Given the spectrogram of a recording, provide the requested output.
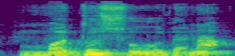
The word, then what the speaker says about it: ಮಧುಸೂದನ: ಕೃಷ್ಣನನ್ನ ಮಧುಸೂದನ ಎಂದು ಕರೆಯಲಾಗುತ್ತದೆ ಸೂದನ ಅನ್ಬೇಕಾದರೆ ದ ಅಲ್ಪಪ್ರಾಣವೇ ಇರಬೇಕು ಇಲ್ಲಿ ಸರಿಯಾಗಿದೆ ಅಂದ್ರೆ ಮಧುಸೂದನ ಎನ್ನುವಾಗ ಮಧು ಎನ್ನುವಲ್ಲಿರುವುದು ಮಹಾಪ್ರಾಣ ದ್ದು ಸೂದನ ಎನ್ನುವಲ್ಲಿ ಮಹಾಪ್ರಾಣ ಬರಬಾರದು ದಕಾರ ಮಧುಸೂದನ ಇಲ್ಲಿ ಕೊಟ್ಟಿರುವುದು ಸರಿಯಾಗಿಯೇ ಇದೆ ಉಚ್ಚಾರಣೆ ಎನ್ನುವಾಗ ಚ ಇದೆಯಲ್ಲ ಆ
